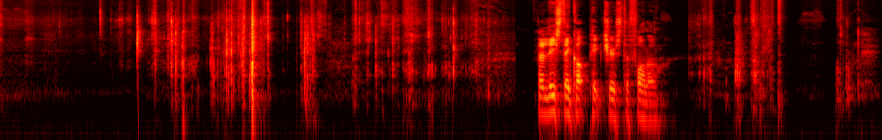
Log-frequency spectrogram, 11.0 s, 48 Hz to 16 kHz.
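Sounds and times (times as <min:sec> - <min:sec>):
paper crinkling and rustling: 0:00.0 - 0:06.1, 0:08.6 - 0:09.8.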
